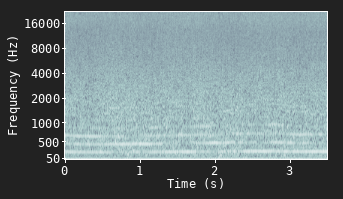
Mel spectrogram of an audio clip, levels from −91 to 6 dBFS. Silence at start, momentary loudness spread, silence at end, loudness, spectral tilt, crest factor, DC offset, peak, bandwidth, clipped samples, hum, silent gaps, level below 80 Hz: 0 s; 1 LU; 0 s; 1 LUFS; -2 dB/octave; 4 dB; 50%; 0 dBFS; over 20 kHz; 100%; none; none; -22 dBFS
